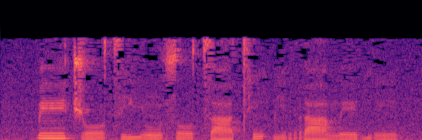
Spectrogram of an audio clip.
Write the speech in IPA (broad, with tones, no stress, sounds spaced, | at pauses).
k͡p eː˦ t͡ʃ oː˨ t͡s i˨ j ũ˨ s o˨ t͡s aː˨ tʰ ĩ˦ k͡p i˨ r aː˨ m eː˨ b ĩ˦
